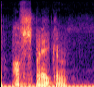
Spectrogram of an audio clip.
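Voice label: "afspreken", Dutch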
